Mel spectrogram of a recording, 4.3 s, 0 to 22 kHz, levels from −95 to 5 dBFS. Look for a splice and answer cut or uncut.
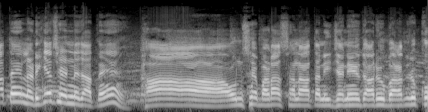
cut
